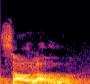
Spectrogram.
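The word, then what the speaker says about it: solo: ये क्या है, साउलाउ। क्या है साथियों इसका करेक्ट प्रोनाउंसिएशन, साउलाउ।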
